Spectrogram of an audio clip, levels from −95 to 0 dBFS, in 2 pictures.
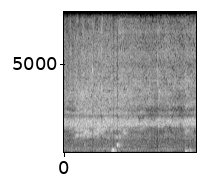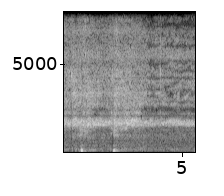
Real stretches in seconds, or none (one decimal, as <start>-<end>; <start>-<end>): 0.0-1.1; 4.3-5.3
